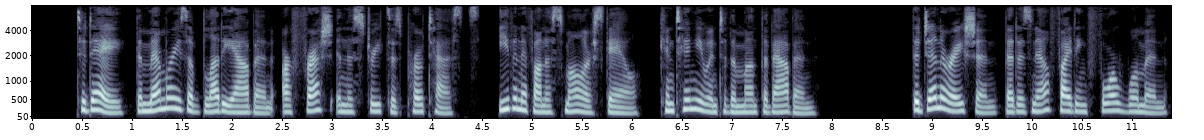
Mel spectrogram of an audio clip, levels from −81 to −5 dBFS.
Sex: female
